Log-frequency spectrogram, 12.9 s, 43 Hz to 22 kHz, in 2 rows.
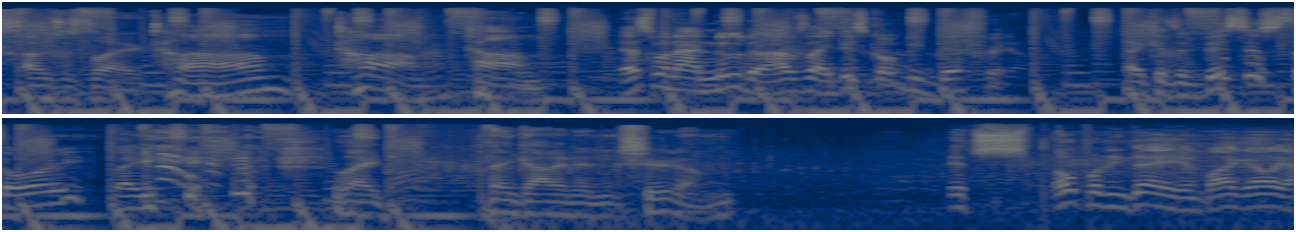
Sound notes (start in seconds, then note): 7.1 laughs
